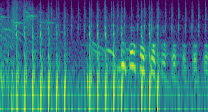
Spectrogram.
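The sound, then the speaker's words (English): Rapid machine-gun fire is returned during an enemy attack pass, with loud, evenly spaced bursts hammering out in a fast, steady rhythm throughout. “Oh, quit blathering and shoot already. I like shooting. They're coming by for another pass. Return fire.”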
